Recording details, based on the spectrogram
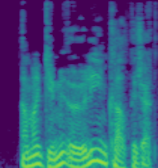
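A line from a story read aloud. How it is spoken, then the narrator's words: Irritated voice. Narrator (Turkish): dedi sinirli bir sesle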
